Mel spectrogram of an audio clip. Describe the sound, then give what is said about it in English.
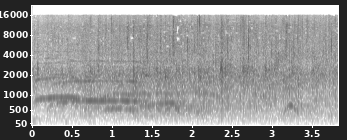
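Church audience applauding as a student is welcomed to the microphone: a steady spread of clapping with voices calling out over it. “Y'all give it up for Eric.”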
